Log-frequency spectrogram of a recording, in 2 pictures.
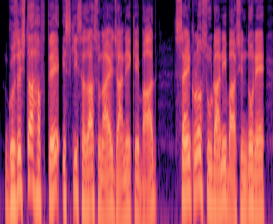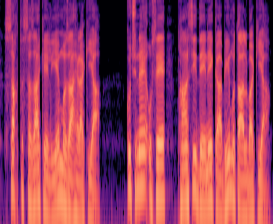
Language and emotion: Urdu, neutral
